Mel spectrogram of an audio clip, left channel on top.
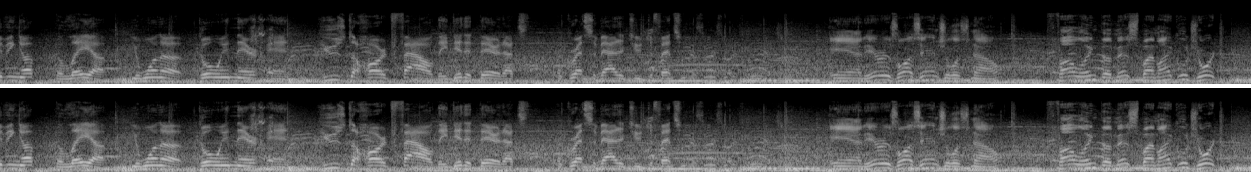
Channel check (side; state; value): left; quieter; 4.4 dB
